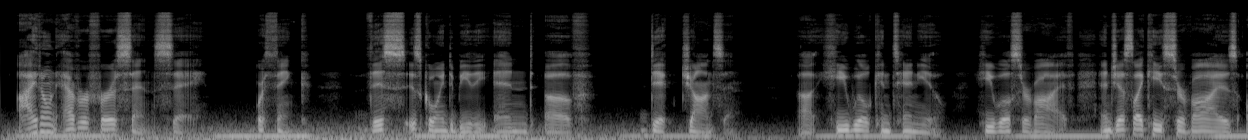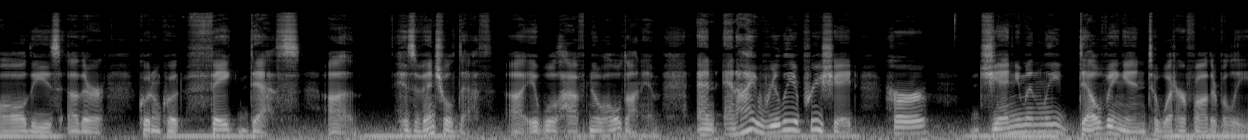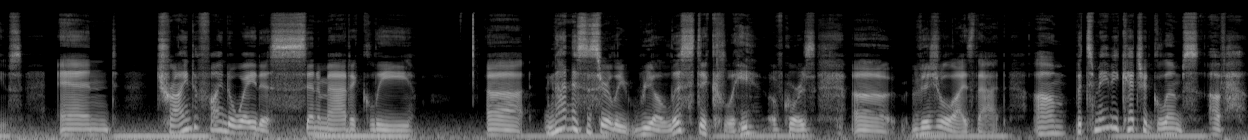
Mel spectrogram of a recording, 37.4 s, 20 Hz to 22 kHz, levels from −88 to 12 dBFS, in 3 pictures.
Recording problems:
low rumble; faint; throughout; 20 dB below the speech

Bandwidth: 15.5 kHz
